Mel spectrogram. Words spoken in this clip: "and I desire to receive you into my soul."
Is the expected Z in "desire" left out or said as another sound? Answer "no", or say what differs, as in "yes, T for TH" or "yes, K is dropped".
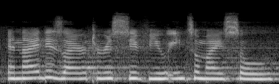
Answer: no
